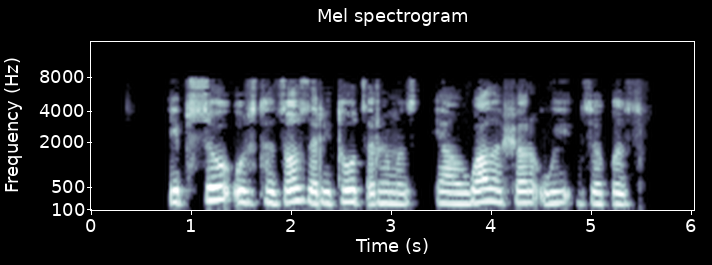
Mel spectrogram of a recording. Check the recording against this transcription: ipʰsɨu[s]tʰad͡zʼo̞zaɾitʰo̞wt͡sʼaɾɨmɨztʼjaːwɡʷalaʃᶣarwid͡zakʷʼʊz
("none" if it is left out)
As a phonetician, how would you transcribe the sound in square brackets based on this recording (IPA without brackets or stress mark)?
z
